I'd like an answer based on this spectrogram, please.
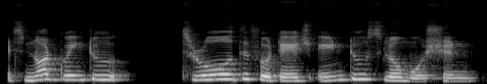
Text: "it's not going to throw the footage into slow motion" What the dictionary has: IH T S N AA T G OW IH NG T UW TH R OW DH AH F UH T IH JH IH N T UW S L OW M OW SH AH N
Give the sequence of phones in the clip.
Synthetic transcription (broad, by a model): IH T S N AA T G OW IH NG T UW T R OW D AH F UH T IH JH IH N T UW S L OW M OW SH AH N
